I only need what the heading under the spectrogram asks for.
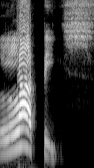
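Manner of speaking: stressed "lá" syllable.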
